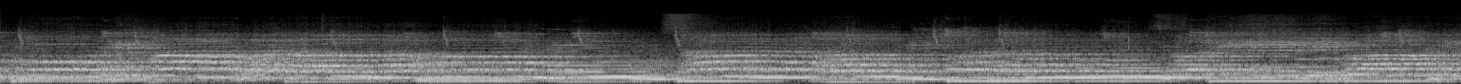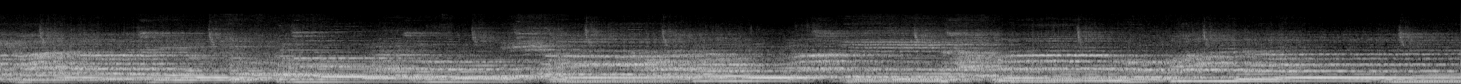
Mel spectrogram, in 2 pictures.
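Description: Church choir singing a hymn in held notes, changing about once a second.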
